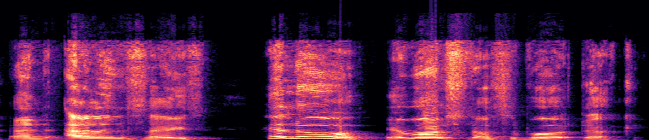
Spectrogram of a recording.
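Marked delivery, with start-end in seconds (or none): 1.3-3.2 loud, high attempt at Scottish that slips into Irish; botched Scottish accent. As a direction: greet them in a badly faked Scottish accent, coming out Irish. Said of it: "Oh, no, that's Irish".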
